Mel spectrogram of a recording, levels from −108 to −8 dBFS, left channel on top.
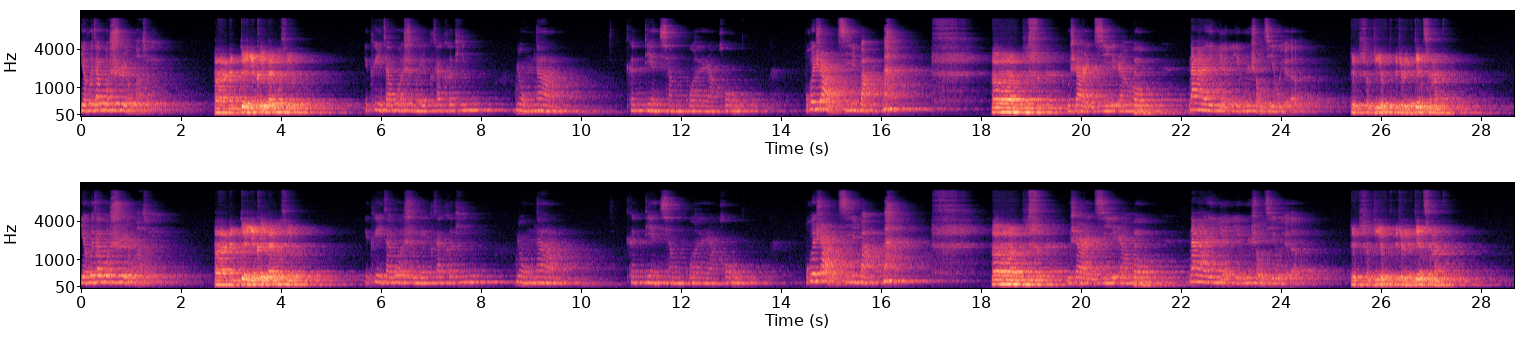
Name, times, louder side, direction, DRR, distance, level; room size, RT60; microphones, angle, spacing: voice 1, 0.0-1.5 5.7-8.1 8.7-9.6 10.1-10.2 11.0-13.3 14.5-16.3 19.7-21.3 22.2-24.4, equal, 45° left, 0 dB, 0.8 m, -35 dB
voice 2, 2.7-4.3 17.1-17.6 18.2-19.4 21.1-21.3 25.4-27.3, left 1 dB, 10° left, 0 dB, 0.6 m, -26 dB
8.5 x 4.7 x 3.2 m, 2.4 s
head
